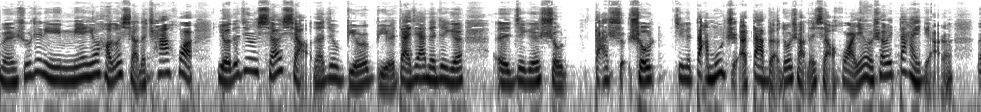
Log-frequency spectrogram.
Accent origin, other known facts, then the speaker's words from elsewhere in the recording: China; 因为我是中国人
